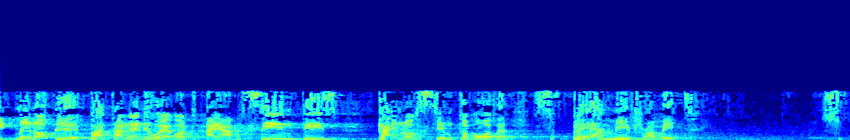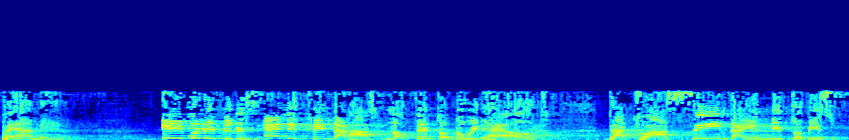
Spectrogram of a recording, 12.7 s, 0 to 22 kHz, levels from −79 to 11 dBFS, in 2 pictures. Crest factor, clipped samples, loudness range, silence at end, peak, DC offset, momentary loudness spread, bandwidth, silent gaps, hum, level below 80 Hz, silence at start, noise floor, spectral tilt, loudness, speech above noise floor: 20 dB; under 0.1%; 6 LU; 0 s; -8 dBFS; under 0.1%; 12 LU; 8.2 kHz; none; none; -58 dBFS; 0 s; -54 dBFS; -1.5 dB/octave; -25 LUFS; 28 dB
